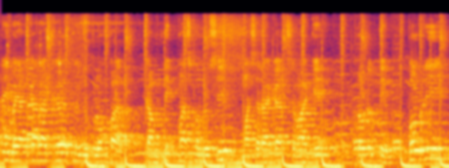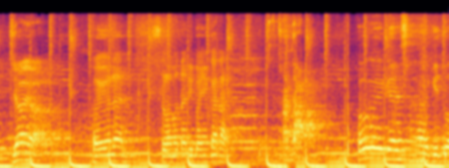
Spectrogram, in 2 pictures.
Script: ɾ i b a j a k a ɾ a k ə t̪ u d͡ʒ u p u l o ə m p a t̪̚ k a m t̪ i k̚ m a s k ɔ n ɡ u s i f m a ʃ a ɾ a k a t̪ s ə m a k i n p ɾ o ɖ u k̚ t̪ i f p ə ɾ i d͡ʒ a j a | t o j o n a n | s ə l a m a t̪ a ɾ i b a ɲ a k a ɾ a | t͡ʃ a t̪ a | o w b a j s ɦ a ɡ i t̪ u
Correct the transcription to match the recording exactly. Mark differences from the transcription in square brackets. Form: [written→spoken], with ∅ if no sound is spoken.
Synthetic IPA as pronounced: ɾ i b a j a k a ɾ a k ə t̪ u d͡ʒ u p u l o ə m p a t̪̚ k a m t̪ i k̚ m a s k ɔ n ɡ u s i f m a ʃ a ɾ a k a t̪ s ə m a k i n p ɾ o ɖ u k̚ t̪ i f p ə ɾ i d͡ʒ a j a | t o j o n a n | s ə l a m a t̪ a ɾ i b a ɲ a k a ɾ a | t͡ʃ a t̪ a | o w [b→ɡ] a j s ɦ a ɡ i t̪ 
